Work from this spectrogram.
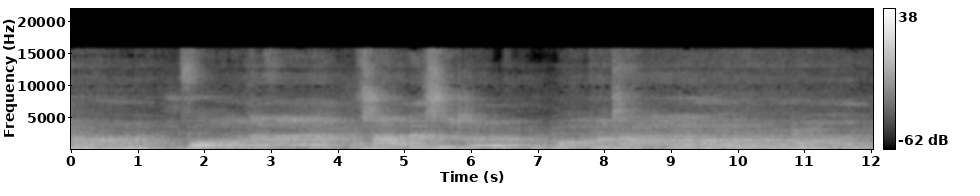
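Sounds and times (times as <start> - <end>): voices singing a slow hymn: 0.0 - 12.0.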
